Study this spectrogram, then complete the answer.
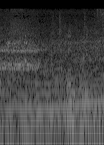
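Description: A car handbrake skid in Watch Dogs Legion: a sustained tire squeal with engine drone running the full two seconds, steady and close, with a voice speaking over it.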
